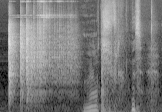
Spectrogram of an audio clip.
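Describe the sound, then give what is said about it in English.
A coin clinks and rattles as it's tossed and lands, with bright metallic rings and a short spinning clatter, followed by a brief voiced sound and another quick metallic tap. “I don't think this coin is honest.”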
